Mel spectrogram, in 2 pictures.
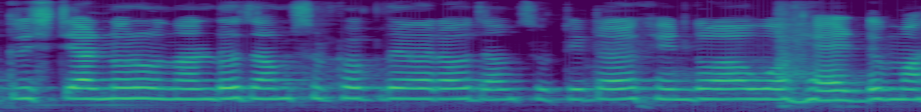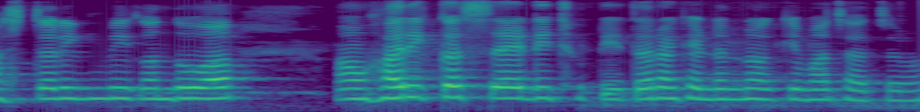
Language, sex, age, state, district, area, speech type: Sindhi, female, 18-30, Gujarat, Surat, urban, spontaneous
